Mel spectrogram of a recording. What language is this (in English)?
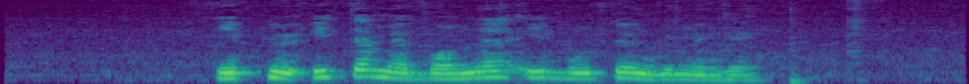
Mbo (Cameroon)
